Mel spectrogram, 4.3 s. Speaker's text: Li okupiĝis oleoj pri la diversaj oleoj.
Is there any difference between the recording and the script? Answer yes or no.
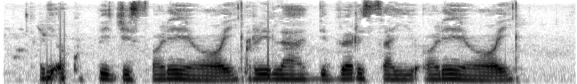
no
